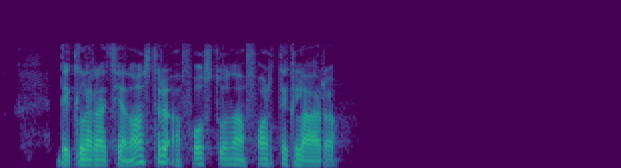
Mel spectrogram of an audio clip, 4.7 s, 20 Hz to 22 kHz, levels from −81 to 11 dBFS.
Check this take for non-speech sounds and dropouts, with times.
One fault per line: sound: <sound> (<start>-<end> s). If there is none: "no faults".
no faults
